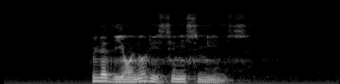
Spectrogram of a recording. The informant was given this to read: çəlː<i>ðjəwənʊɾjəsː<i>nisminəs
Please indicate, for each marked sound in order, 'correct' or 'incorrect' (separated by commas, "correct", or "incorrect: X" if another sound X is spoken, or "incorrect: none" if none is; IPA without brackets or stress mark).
incorrect: æ, correct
